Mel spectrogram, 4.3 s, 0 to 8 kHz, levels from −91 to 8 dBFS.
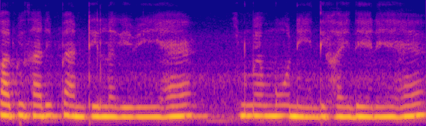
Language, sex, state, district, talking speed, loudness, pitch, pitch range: Hindi, female, Uttar Pradesh, Saharanpur, 155 wpm, -13 LUFS, 235 Hz, 230-250 Hz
